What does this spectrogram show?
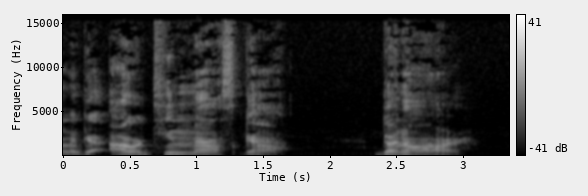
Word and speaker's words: Gunnar: And look at our team mascot, Gunnar. It's not Gunner. There's two different ways to spell our team mascot's name. Everyone calls him Gunner. Gunner is spelled G-U-N-N-E-R. His real name is G-U-N-N-A-R. Gunnar.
